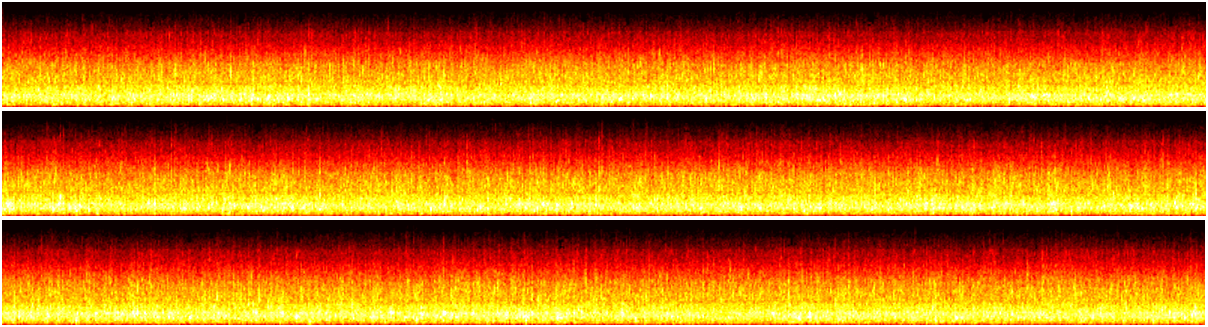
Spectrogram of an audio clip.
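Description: Shallow rocky stream running over stones in a small cascade: a steady, even rush of water with no change.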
